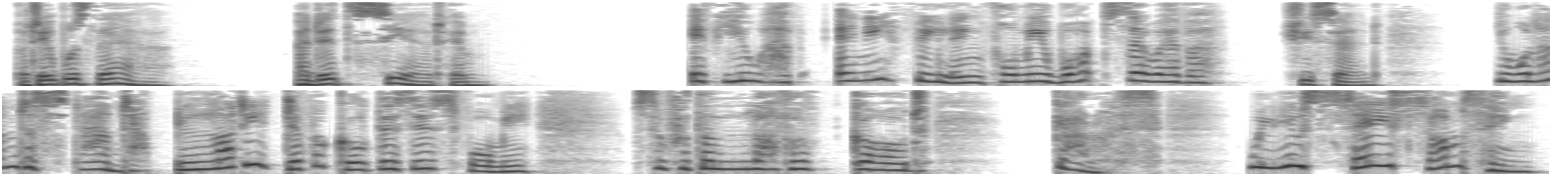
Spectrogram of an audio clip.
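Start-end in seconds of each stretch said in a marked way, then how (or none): 3.4-6.1 higher, urgent woman's voice; pleading young woman. Acted. Hyacinth pleading with Gareth. 7.5-15.4 higher, urgent woman's voice, rising; pleading young woman. Acted. Hyacinth pleading with Gareth.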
